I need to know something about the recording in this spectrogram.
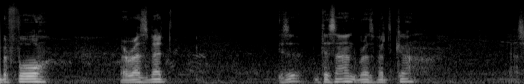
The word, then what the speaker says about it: Razvedka: Razvedka? That's how you pronounce that.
